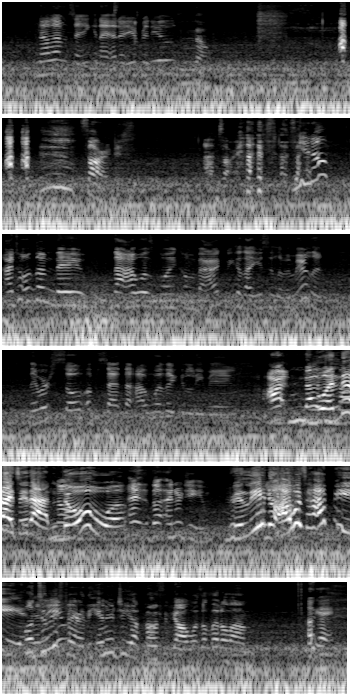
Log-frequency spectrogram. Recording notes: Road Trip Special! This week we film our journey while on the way to Charleston.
